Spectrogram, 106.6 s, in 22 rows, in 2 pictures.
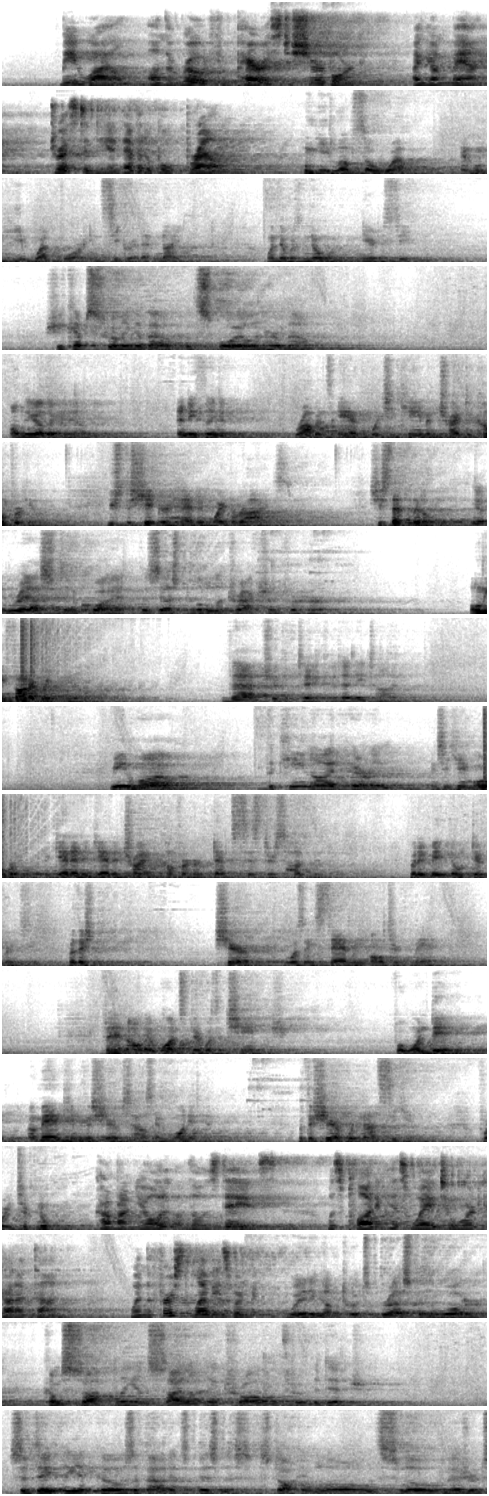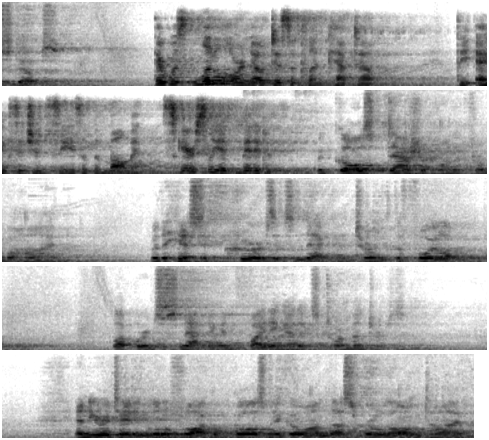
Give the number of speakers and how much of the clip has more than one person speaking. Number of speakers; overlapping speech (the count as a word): three, no overlap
